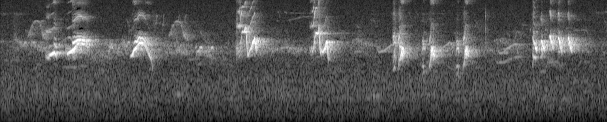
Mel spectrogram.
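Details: Song thrush in song, repeating brief whistled and scratchy phrases roughly every second, a steady thin tone running beneath the notes.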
